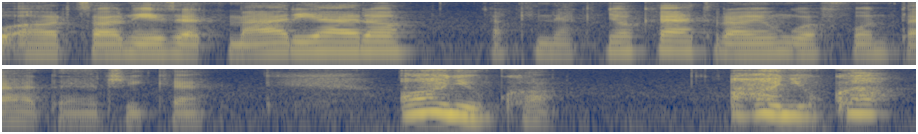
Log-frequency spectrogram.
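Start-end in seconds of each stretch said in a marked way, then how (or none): 4.3-6.0 put-on high, louder child's call; two bright little calls, pitched high; trying out a name. A narrator's reading. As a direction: try the new word out with delight. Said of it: "próbálgatta Mária néni új nevét".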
